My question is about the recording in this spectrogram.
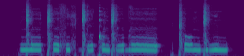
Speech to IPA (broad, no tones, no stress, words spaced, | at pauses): ŋ͡ǁɘːǁɘsix ɡ͡ǁɛǃə̃ɡ͡ǁɘːd̪ɘː | ǁoːŋɡ͡ǁĩm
